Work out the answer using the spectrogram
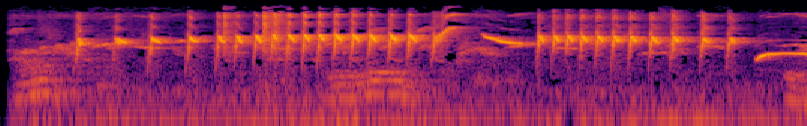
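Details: Bornean white-rumped shama singing excitedly, perched in one spot at the sight of a rival: fast runs of sharp repeated notes in a steady pulse, then a rising slurred whistle and a final clear downslurred whistle.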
